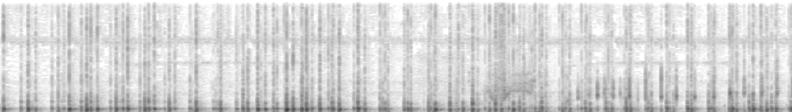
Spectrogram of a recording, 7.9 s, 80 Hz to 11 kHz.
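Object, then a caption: Small cardboard box. A small, hollow blue-and-white cardboard phone box is held in one hand and tapped with the fingertips of the other. It makes a steady stream of quick, dry, hollow taps with a woody mid tone near 370 Hz that die away almost at once.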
